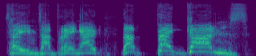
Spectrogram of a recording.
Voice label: angry alright lassy; conductor boss; a hat in time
